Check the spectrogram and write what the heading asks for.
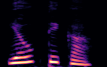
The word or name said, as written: ಯೌಕ್ತಿಕ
